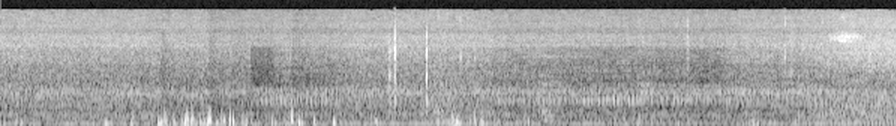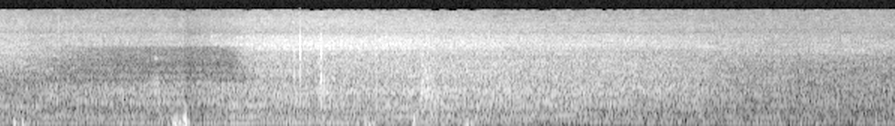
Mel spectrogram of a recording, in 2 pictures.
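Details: Steady low engine-like rumble and hum outdoors, with scattered clicks and knocks and no clear animal voice.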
